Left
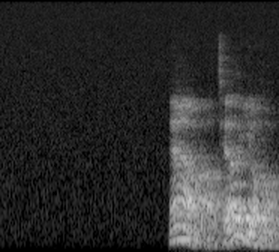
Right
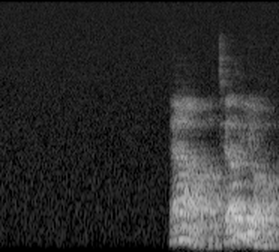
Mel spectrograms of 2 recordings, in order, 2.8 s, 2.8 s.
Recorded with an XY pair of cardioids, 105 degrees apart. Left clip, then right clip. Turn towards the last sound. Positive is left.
turn(degrees=50)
